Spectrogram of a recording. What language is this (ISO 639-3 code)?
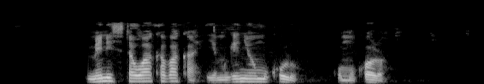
lug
